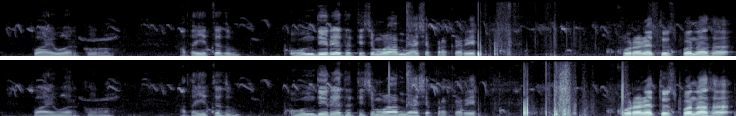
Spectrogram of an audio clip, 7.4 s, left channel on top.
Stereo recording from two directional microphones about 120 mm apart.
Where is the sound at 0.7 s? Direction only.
50° left (ahead or behind); by 4.8 s 70° left (ahead or behind).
